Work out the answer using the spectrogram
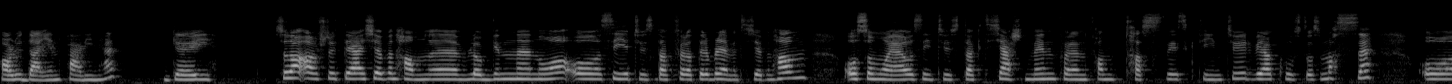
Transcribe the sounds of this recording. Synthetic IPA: hɑɖʉd̪æɪɛnfæːɖɪɪnːɪæː | ɡœʏ | sɔd̪ɑʔɑːʋʂɭʉt̪əɾjæɪçœːpənhɑʋnblɔɡːənnoːɔsiːəʈʰʉːsn̩t̪ɑkːfɔɾɑt̪̚d̪ɛbleːmeːt̪ʰɪçœːpənɦɑʋn | ʔɔsɔmɔjæɪjʊsiːt̪ʰʉːsn̩t̪ʰɑkːt̪ʰɪlçæːʂʈn̩mɪnfɔɾɛːnfɑnt̪ʰɑst̪ɪskfiːnt̪ʰʉːɾʋɪhɑɾkʰuːst̪t̪ɔsmɑsːəʔɔ

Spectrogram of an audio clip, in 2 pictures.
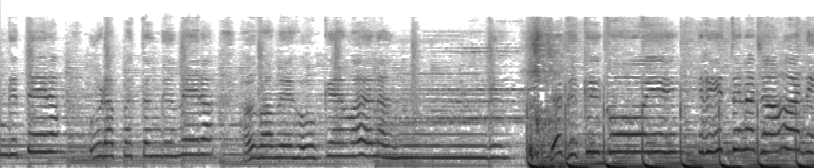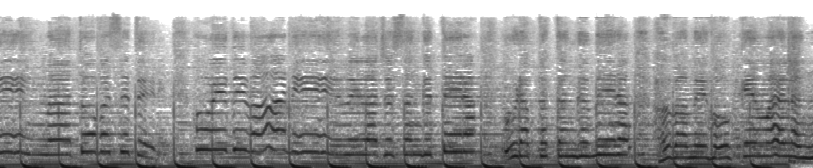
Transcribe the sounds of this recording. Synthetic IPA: ŋɡt̪eːɾaʊɽapɐt̪əŋɡmeːɾa | hɐʋamẽɦoːkeʋɐlɐŋ | ɡi | d͡ʒɐɡkikoːiɾiːt̪nɐd͡ʒaːninat̪obɐset̪eːɾiɦoːid̪iʋaːni | mɪlad͡ʒoːsɐ̃ŋɡt̪eːɾaʊɽapɐt̪əŋɡmeːɾahɐʋamẽɦoːkeʋɐlɐŋ

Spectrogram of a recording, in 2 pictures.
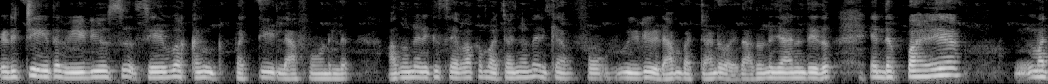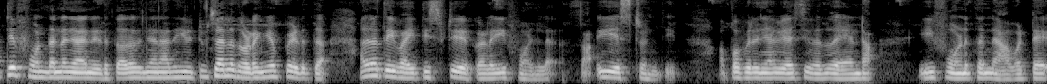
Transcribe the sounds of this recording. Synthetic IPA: eɽut͡ɕːɨejt̪ːɐʋiːɽijo̞ːsɨseːʋɨɐkːaːnpɐtːijilːɐafo̞ːɳil | ɐðuɣoɳɖɨe̞nikʲːɨse̞ːʋaːkːaːmpɐtːaːɲːoɳɖɨe̞nikʲːafoːʋiːɽijoːiɽaːnpɐtːaːɳɖɨpoːjɐðɨɐðuɣoɳɖɨɲaːnend̪ejðɨe̞nde̞pɐɻɐjɐ | mɐtːefo̞ːɳt̪ɐnːe̞ɲaːne̞ɽut̪ːuɐðaːðeɲaːnɐðɨjuːtːjuːbt͡ɕaːnilt̪uɽɐŋːijɐpːoːeɽut̪ːɐɐðinot̪ːeiːʋɐjtːisfʈiekːeɭːɐiːfo̞ːɳil̰sa̰ʔiːesʈont͡ɕḛj | ɐpːo̞ːpinːeɲaːnʋjaːsiʋɐnd̪ɨðeːɳɖa | iːfo̞ːɳilt̪ɐnːe̞ɐʋɐʈːe̞

